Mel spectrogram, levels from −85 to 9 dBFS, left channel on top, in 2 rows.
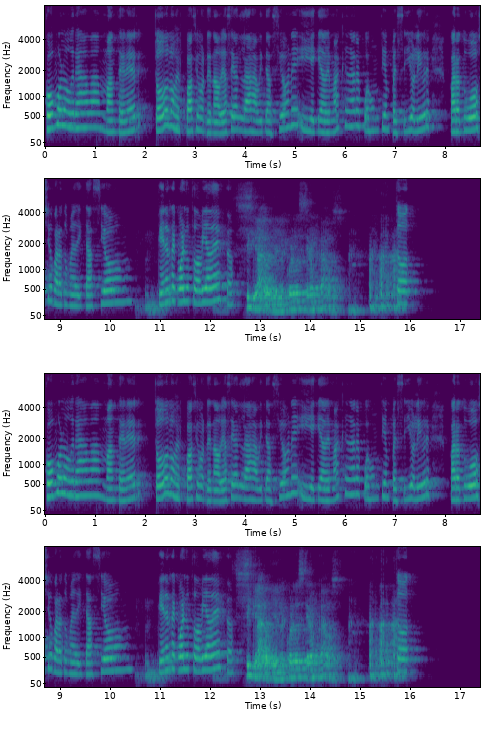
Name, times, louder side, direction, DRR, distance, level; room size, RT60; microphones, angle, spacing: voice 1, 0.0-1.9 2.2-10.4 11.0-12.5 15.7-16.1, left 1 dB, 10° left, 9 dB, 0.9 m, -32 dB
voice 2, 12.5-14.9 15.2-15.8, right 2 dB, 70° right, -2 dB, 6.0 m, -33 dB
22.0 x 19.5 x 8.4 m, 0.68 s
head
